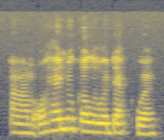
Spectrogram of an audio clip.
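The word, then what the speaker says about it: Ohén:ton Karihwatéhkwen: This Ohendukaluadekwe is how you say this word.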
